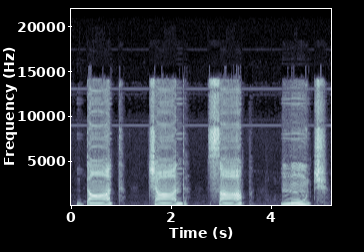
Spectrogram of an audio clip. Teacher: इसका उच्चारण नाक और मुंह से किया जाता है। चंद्र बिंदु वाले कुछ शब्द हैं दांत, चांद, सांप, मूंछ।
